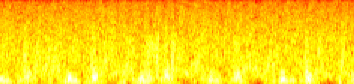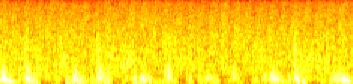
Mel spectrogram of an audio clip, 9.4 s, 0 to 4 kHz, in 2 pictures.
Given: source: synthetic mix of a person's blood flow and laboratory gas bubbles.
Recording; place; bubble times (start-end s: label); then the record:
Doppler ultrasound of blood flow; precordium
1.91-2.14 s: bubbles
2.27-2.37 s: bubbles
From the record:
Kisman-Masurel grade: 111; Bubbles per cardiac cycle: 1 to 2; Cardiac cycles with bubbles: 1 to 10%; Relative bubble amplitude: barely perceptible (0.100 to 0.250); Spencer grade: 1 (occasional bubble signal discernible with the cardiac motion signal, with majority of cardiac periods free of bubbles); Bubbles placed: anywhere in the cardiac cycle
